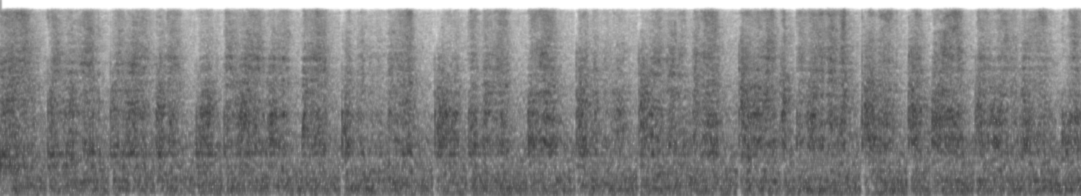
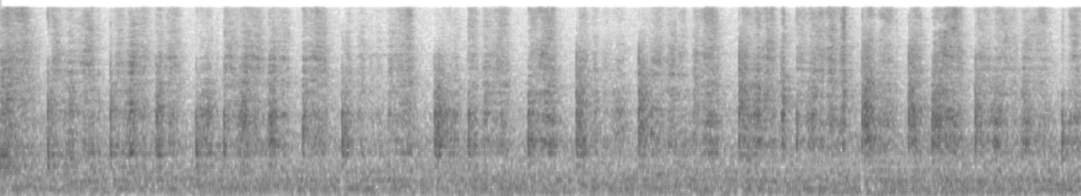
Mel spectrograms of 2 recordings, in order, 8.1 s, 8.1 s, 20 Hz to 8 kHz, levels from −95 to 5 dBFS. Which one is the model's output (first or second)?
first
